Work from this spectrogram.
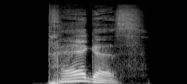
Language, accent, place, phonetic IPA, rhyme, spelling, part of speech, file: German, Germany, Berlin, [ˈtʁɛːɡəs], -ɛːɡəs, träges, adjective, De-träges.ogg
- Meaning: strong/mixed nominative/accusative neuter singular of träge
